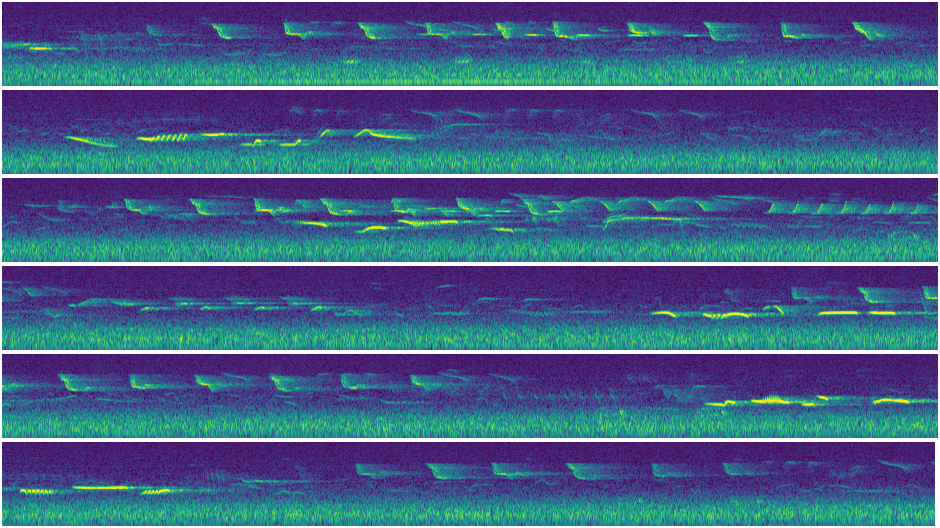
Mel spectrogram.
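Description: Songbirds singing: about four phrases of a fast, high trill, with lower chirps between them, over a steady background hiss.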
